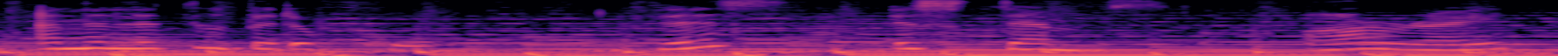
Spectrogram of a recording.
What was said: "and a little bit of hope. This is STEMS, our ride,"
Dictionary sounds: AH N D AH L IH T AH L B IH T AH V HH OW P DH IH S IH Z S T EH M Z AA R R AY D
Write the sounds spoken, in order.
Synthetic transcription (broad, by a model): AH N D AH L IH T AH L B IH T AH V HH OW DH IH S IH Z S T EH M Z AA L R AY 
